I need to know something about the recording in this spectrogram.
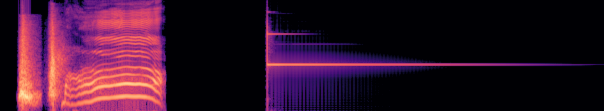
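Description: Logo sting: a rooster crow, two short notes and then a longer note that rises and falls, followed about a second later by a single bright ding that rings out and fades over about two seconds.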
